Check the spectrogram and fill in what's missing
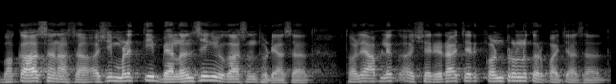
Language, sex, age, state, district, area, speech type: Goan Konkani, male, 60+, Goa, Canacona, rural, spontaneous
